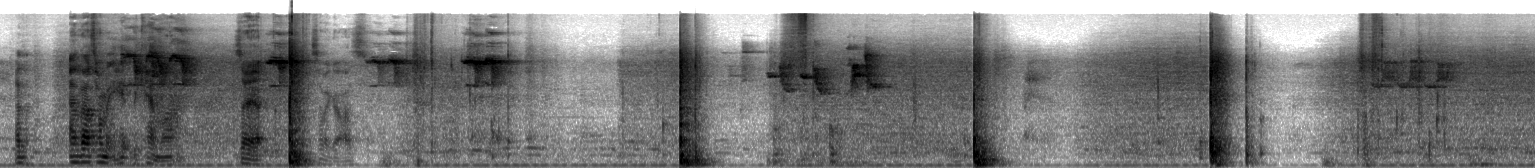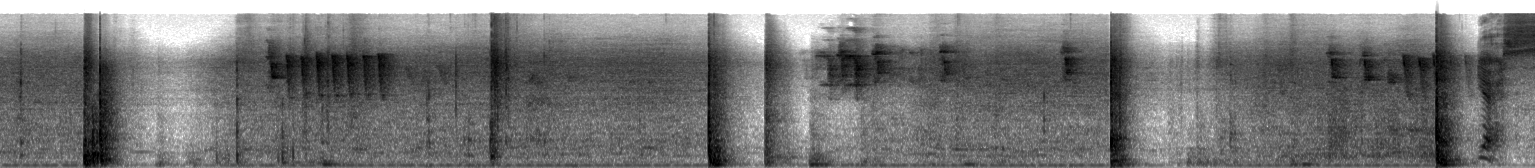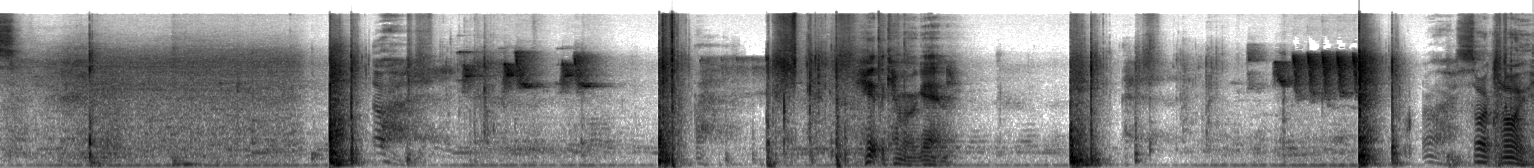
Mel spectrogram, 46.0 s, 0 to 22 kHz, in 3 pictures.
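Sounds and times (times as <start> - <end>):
bird chirps: 1.1 - 5.2, 7.4 - 8.9, 18.0 - 19.6, 23.5 - 25.0, 28.6 - 30.2, 35.2 - 36.8, 43.2 - 44.4
water bottle thudding on table: 41.4 - 41.8.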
